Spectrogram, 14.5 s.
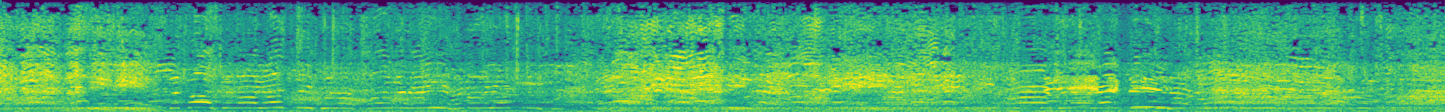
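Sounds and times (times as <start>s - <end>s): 
protest crowd chanting in the streets of Sistan and Baluchestan, Iran: 0.0s - 14.4s.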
